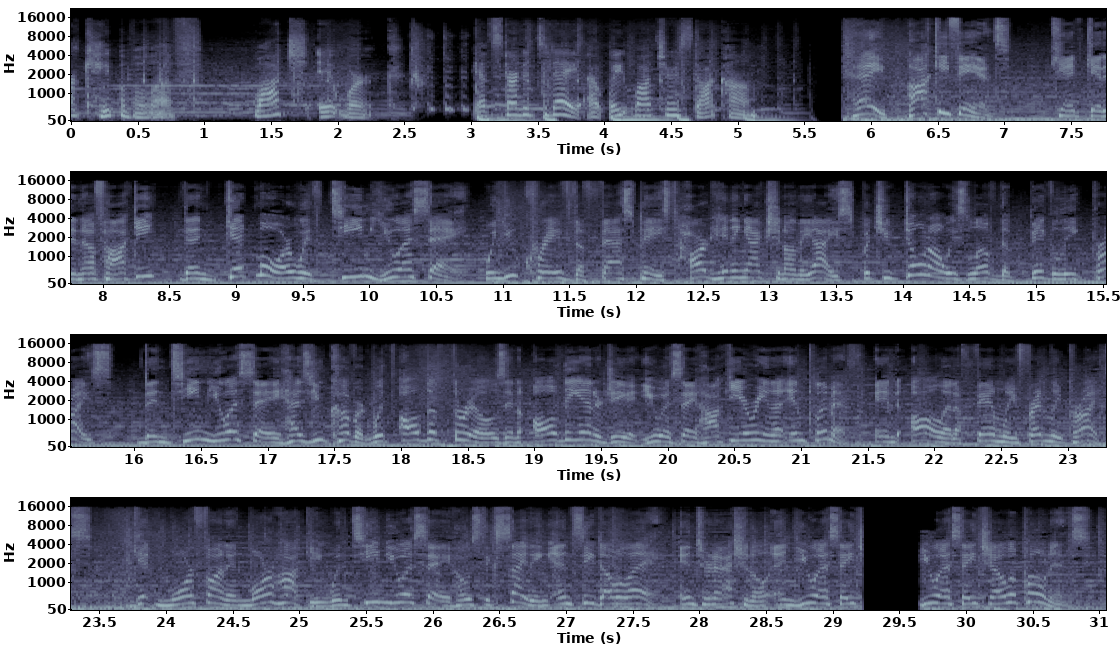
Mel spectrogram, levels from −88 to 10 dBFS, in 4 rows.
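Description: At 29.21 s the sound cuts to about 0.4 s of silence, then picks up roughly half a second earlier, repeating a stretch, until about 30.14 s. This is a stream reconnect: the connection dropped, the player reconnected, and a fresh decoder restarted mid-stream from a resent burst.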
